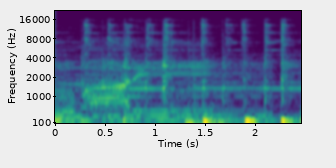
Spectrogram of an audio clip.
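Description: Live Bengali folk song: a man's voice sliding up into a held note over a harmonium's steady chord, with a bowed violin, and two sharp drum strikes near the end.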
